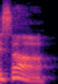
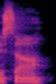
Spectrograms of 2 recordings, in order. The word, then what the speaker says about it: Sá: It went straight to Jose Sá, or Jose Sá. I think you pronounce the J in Portuguese.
